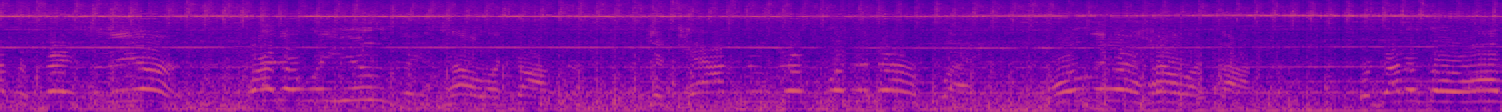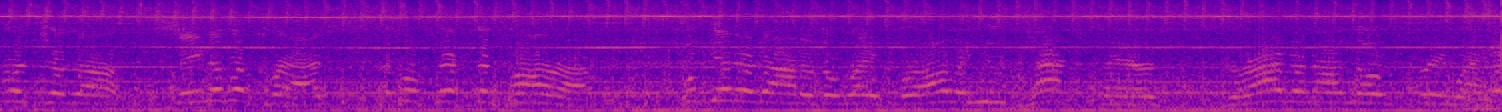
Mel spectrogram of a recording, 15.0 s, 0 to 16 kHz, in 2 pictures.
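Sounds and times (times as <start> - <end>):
helicopter rotor rumble: 0.0 - 15.0
helicopter turbine whine: 0.0 - 15.0
man talking loudly: 0.0 - 15.0.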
